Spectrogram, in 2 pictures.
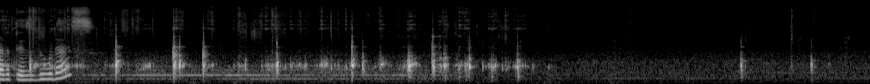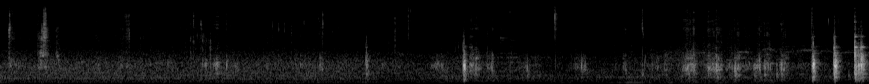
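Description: A stone pestle grinds and taps in a stone bowl.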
